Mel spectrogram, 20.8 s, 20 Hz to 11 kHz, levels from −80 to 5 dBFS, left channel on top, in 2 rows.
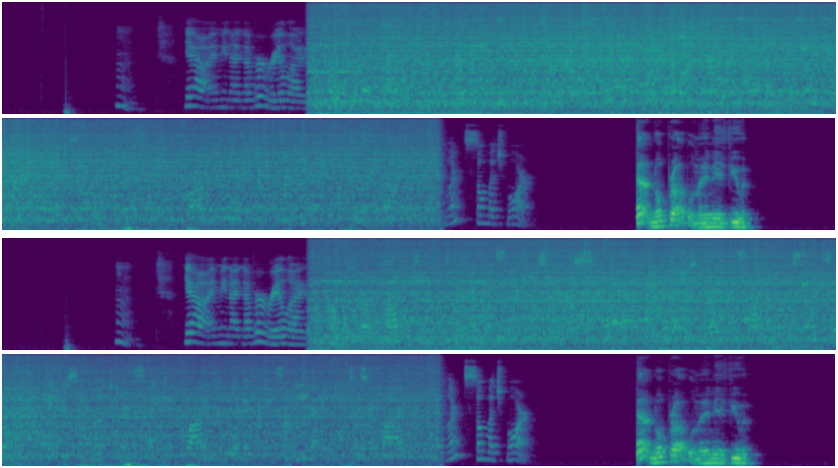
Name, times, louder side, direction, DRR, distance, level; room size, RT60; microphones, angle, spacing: voice 1, 1.4-17.0, right 4 dB, 75° right, 0.7 m, -38 dB
sound 1, 3.8-15.9, left 2 dB, 60° left, 0.8 m, -26 dB
voice 2, 18.3-19.7, left 2 dB, 40° left, 0.4 m, -20 dB
2.7 x 2.6 x 2.2 m
head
